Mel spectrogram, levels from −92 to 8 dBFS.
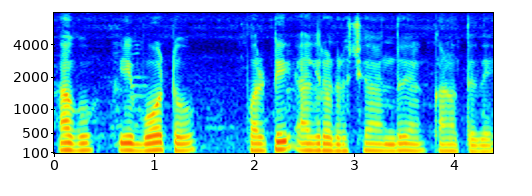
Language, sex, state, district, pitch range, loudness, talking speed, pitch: Kannada, male, Karnataka, Koppal, 135-150 Hz, -20 LUFS, 110 wpm, 145 Hz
